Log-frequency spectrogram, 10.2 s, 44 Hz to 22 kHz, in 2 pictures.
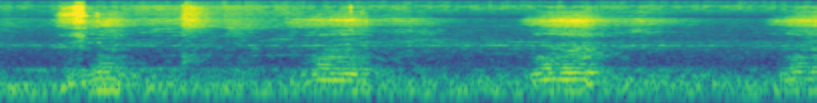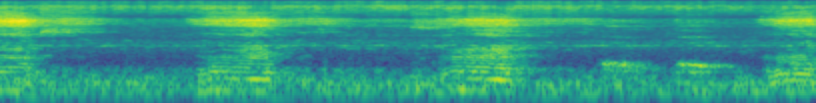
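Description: Rhythmic rattling snores on each breath, about 10 a minute, from a sleeping dog; ordinary snoring during sleep.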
